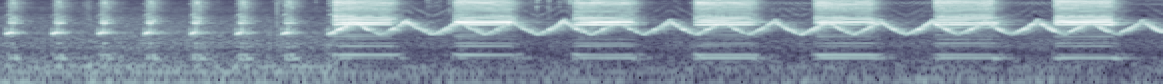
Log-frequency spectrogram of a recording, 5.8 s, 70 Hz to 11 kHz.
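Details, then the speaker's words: 2001 Toyota Camry with a Viper 5806V one-mile two-way remote start alarm, set off on purpose: rapid chirps, then a loud two-tone siren sweeping up and down, drowning out the remote's beeping. Car alarm siren sounding. "this alarm is extremely loud so you weren't able to hear the remote beeping but you were able to see the flashing light so it flashes the lights and it beeps at you to let you know that the alarm system was tripped"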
